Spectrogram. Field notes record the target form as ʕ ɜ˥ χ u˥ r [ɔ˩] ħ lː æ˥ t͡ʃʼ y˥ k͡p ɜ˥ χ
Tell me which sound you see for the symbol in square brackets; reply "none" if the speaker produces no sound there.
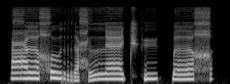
ə˩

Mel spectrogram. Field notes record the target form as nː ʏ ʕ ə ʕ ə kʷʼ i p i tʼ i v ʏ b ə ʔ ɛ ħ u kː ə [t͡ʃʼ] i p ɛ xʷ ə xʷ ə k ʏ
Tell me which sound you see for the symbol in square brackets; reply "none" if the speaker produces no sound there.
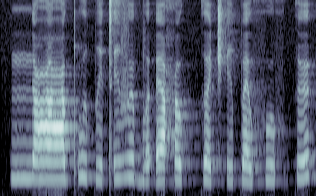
t͡ʃʼ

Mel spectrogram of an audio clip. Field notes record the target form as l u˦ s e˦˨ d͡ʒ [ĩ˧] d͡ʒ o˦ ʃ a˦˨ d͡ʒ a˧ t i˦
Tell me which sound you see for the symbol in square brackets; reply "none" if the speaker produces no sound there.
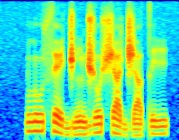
ĩ˧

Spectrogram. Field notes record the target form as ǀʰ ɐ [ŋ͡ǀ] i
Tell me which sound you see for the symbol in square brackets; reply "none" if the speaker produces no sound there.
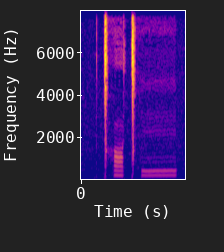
ǀʰ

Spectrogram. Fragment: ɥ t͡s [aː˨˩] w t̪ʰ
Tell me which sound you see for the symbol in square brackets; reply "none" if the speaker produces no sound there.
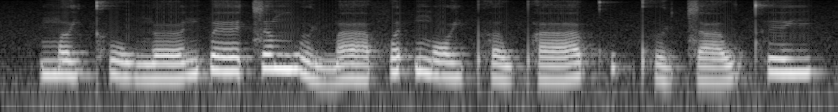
aː˨˥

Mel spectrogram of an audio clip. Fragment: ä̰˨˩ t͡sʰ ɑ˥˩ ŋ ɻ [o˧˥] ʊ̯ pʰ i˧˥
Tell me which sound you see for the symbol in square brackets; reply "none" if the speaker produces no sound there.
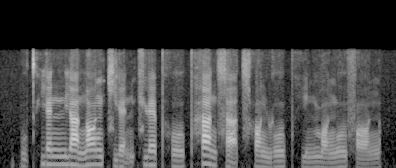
o˥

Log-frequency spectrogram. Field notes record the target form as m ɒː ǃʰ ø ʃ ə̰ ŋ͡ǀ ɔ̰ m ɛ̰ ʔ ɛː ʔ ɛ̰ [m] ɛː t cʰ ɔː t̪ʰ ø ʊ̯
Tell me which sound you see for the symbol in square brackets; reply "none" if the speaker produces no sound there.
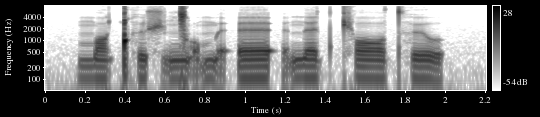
n̪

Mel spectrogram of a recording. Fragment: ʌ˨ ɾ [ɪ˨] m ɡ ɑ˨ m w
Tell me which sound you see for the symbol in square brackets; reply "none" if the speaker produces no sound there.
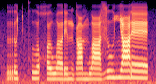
ɪ˨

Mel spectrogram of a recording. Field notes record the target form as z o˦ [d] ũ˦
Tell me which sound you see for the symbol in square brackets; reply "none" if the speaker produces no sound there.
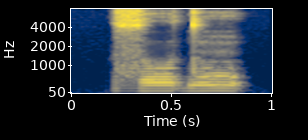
d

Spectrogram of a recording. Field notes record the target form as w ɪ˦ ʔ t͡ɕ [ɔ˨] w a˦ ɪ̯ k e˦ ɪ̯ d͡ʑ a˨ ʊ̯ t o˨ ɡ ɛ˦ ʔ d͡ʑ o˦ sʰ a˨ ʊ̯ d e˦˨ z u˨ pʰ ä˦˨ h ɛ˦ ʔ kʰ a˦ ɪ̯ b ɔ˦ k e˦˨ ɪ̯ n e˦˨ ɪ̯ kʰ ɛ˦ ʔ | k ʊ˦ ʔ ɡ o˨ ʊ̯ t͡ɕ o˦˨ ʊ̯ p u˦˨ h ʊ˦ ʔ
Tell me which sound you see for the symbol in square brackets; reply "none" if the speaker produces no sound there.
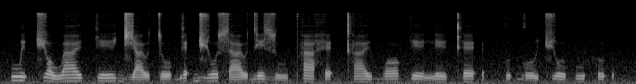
ɔ˦˨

